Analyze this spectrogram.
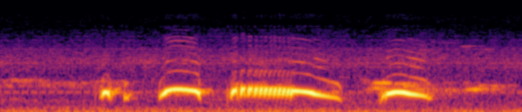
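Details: A spotted dove, locally tekukur, calls in a full phrase: a stuttered short note, a rounded coo, a long wavering coo descending at its end, then one more arched coo.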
